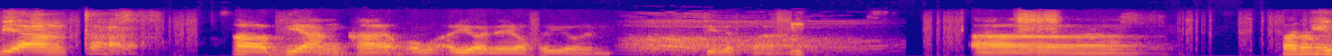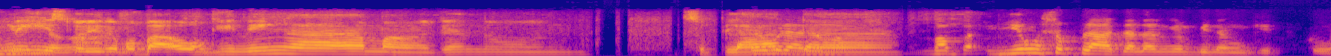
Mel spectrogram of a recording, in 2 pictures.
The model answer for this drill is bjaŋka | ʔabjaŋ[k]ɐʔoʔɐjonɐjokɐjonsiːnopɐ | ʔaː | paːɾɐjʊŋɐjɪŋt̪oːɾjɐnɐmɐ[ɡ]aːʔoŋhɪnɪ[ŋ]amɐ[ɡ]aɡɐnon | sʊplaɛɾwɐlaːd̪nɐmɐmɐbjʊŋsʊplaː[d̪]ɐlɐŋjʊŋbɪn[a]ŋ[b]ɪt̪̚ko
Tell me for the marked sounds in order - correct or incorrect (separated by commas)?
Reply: correct, incorrect, correct, incorrect, correct, incorrect, incorrect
